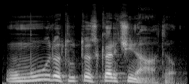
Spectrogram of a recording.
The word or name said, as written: scarcinato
